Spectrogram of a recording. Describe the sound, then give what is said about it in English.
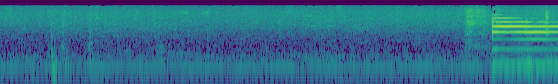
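After several seconds of quiet background hum, a quiz-show bell suddenly rings out loud, holding a steady, bright ringing tone until the end, signaling that time is up on a question in Groucho's quiz show. “The bell is tolled.”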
